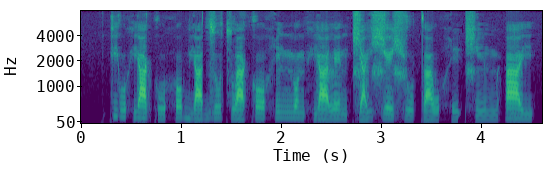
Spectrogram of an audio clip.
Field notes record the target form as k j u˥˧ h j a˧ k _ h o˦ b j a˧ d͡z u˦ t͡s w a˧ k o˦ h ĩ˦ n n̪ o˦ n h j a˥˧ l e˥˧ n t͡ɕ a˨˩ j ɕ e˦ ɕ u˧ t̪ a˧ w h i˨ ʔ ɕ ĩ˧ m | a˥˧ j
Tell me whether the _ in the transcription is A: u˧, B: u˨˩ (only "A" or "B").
B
